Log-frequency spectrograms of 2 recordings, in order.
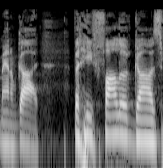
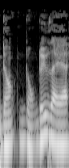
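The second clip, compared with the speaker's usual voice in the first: put-on whisper; 2 semitones lower than usual. Retelling a business idea and god's warning: imitating god whispering. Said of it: "He's whispering".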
